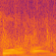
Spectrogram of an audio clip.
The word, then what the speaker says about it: Sorheim: And I got the name wrong. In deference to your mother, it's Sorheim, right?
